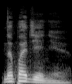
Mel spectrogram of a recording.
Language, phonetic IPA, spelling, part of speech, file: Russian, [nəpɐˈdʲenʲɪje], нападение, noun, Ru-нападение.ogg
- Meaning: 1. attack, assault 2. aggression 3. forward, offense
